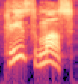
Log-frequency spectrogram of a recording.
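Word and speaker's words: Christmas: আর আই এস ক্রিস এখানে টি কিন্তু silent এবার কেন সাইলেন্ট এর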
